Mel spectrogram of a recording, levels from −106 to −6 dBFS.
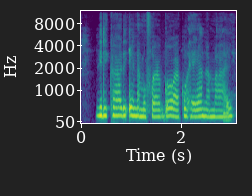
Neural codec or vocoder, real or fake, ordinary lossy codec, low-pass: codec, 24 kHz, 1.5 kbps, HILCodec; fake; none; none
